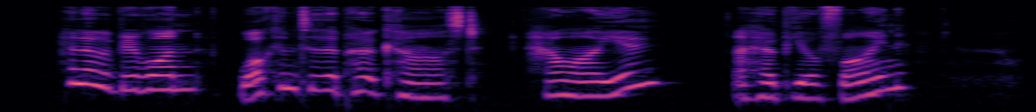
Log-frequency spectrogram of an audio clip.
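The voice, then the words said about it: Accented English with rising-falling intonation. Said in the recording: “you've got a lovely sounding accent. And again, I like the way that you're rising and falling and the pausing and the right intonation.”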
